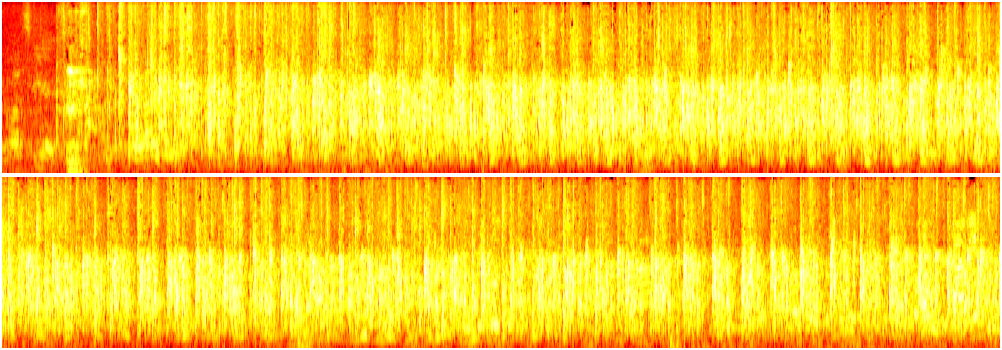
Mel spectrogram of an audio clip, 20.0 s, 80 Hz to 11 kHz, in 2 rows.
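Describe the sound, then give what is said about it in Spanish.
Sustained applause from a large crowd, dense and steady clapping that swells in quickly and holds at full strength for the whole stretch, with no one speaking over it; a minute of applause for Hugo Chávez, 2 years and 4 months after his death. “La segunda es que hoy se cumplen 2 años y 4 meses de la muerte del compadre y del camarada Hugo Chávez Frías, para la cual yo voy a pedir un minuto de aplauso.”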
